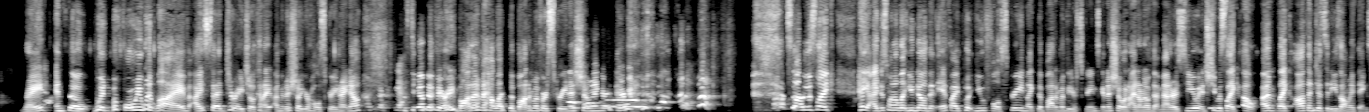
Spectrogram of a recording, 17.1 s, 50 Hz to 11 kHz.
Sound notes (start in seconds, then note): 7.0 laughs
